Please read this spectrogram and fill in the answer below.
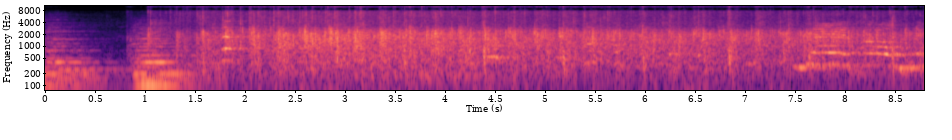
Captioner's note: music concludes; applause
